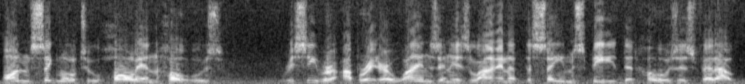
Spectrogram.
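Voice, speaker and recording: An American man with a mid-pitched voice gives a formal, clipped instructional reading for a 1940s military training film, sounding animated yet unhurried. The vintage soundtrack is noisy.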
